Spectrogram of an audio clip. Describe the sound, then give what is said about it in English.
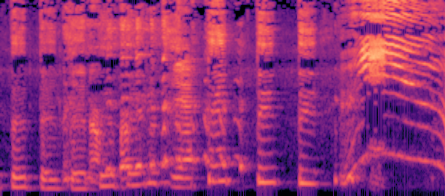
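Voices talk for a few seconds, then a single drawn-out cat meow rises and trails off at the end, fairly loud. “Like cat sounds in the background.”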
